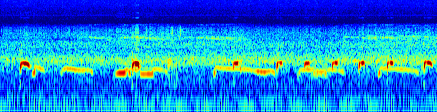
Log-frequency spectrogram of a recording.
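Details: Seven-day-old screech owl owlet in the nest, being fed, uttering quavering, drawn-out wavering notes and short chirps in an uneven sequence against a steady low drone.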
